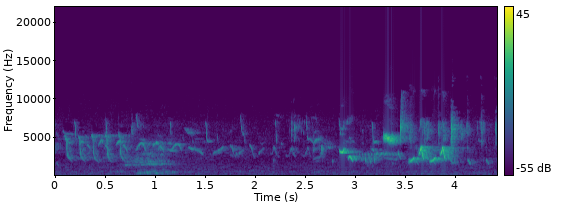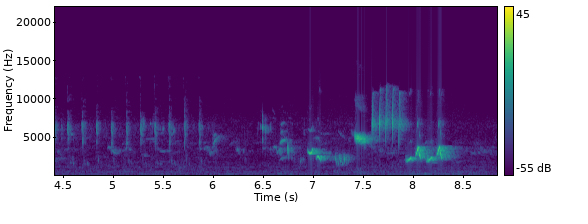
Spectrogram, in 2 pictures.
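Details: Sikatan londo flycatcher in varied song: soft high twitters, then loud sharp notes mixed with rapid ticking trills and shrill squeaks, in bursts.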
